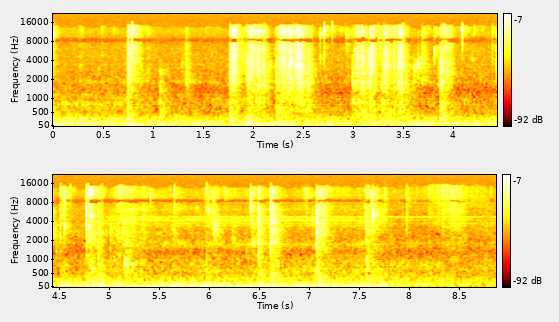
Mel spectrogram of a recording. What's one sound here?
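Chopsticks clink and stir noodles in a pot.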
